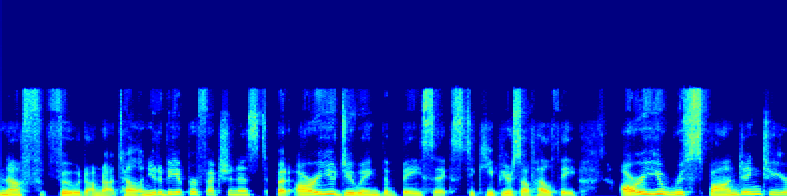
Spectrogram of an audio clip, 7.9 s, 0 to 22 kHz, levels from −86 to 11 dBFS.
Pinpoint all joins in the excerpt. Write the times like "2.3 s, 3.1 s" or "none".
2.6 s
